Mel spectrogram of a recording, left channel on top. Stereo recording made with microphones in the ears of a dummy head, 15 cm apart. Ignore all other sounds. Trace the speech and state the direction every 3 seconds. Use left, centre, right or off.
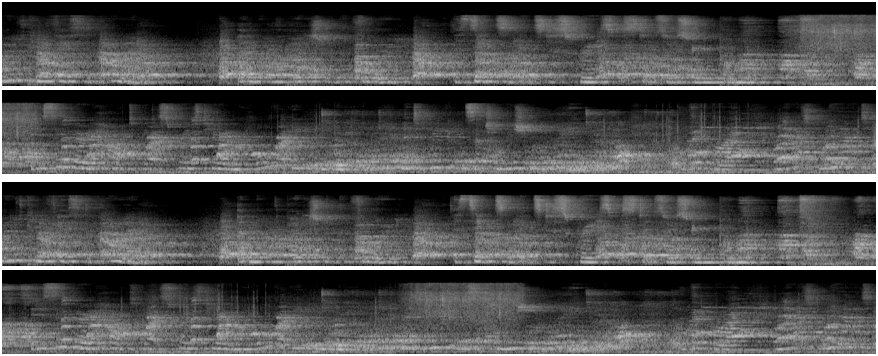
right, right, centre, left, left, left.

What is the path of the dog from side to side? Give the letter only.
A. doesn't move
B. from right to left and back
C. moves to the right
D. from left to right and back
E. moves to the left
D.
